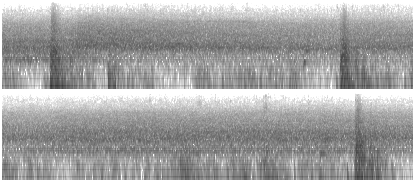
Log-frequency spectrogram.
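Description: Bodies slam onto a wrestling mat with heavy thuds.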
